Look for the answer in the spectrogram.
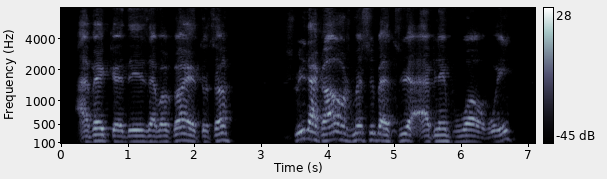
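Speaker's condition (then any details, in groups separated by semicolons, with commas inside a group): Neonatal cerebral palsy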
